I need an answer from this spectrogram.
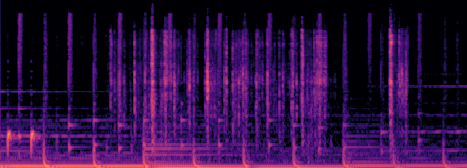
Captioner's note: lighthearted music; keyboard clicking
